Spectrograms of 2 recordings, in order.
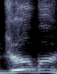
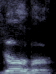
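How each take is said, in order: First: It sounds unlike the baby food brand name. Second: It sounds like the baby food brand name. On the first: It is said this way to annoy people. The speaker calls it wrong. "I would pronounce it Gerber just to bother people" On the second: This is the accepted pronunciation. The speaker calls it right. "it's pronounced like the baby food"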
